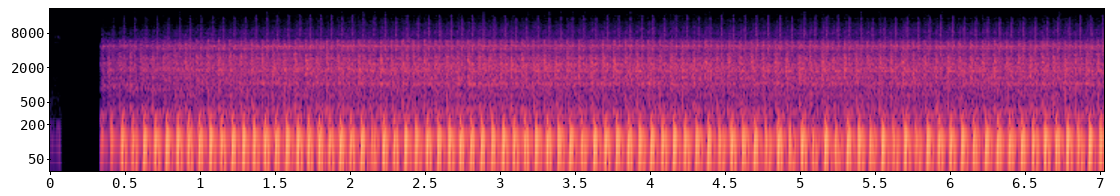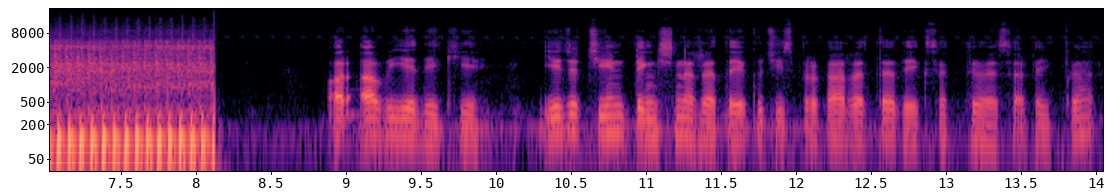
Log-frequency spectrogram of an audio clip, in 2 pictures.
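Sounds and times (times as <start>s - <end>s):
motorcycle engine idling: 0.4s - 8.2s.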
